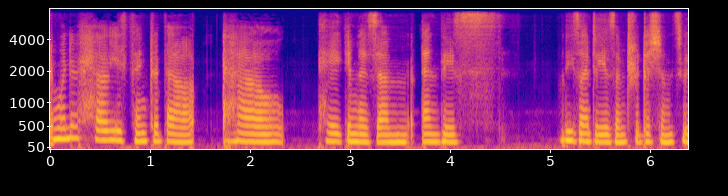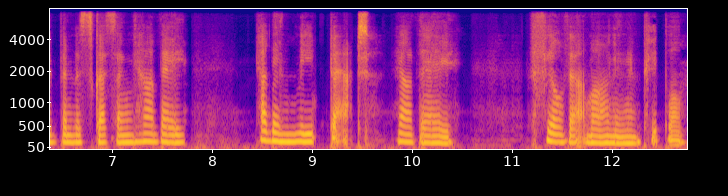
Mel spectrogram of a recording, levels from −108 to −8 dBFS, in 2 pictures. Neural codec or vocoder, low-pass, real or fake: codec, 16 kHz in and 24 kHz out, 0.6 kbps, FireRedTTS-2 codec; 7.2 kHz; fake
